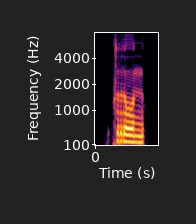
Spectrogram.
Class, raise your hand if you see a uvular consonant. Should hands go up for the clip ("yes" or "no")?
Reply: no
